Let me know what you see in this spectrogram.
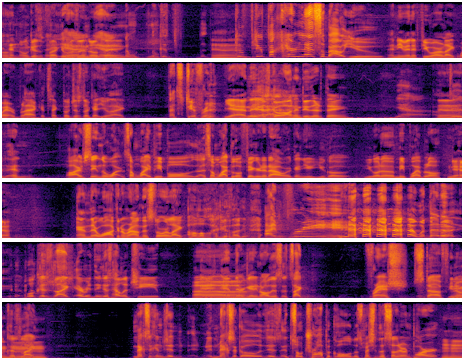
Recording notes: This episode was recorded back at our old recording space in XL Publichouse in Oldtown during the Parade of Lights festival. The rain stayed away long enough to keep everyone dry and the beer warmed us up.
